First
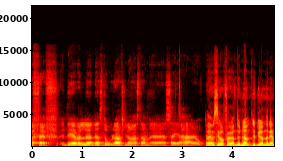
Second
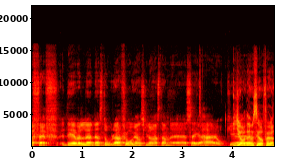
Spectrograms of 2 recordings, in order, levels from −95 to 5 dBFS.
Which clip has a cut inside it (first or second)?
first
